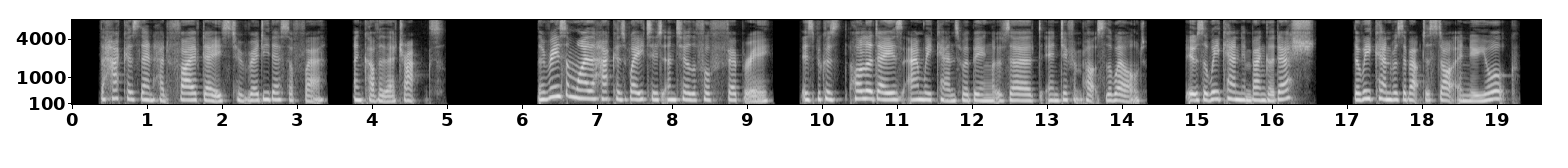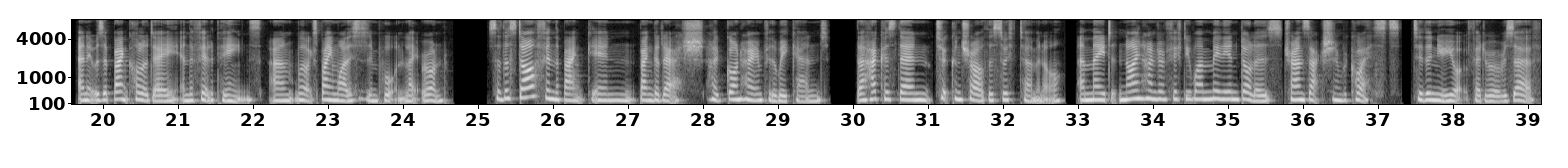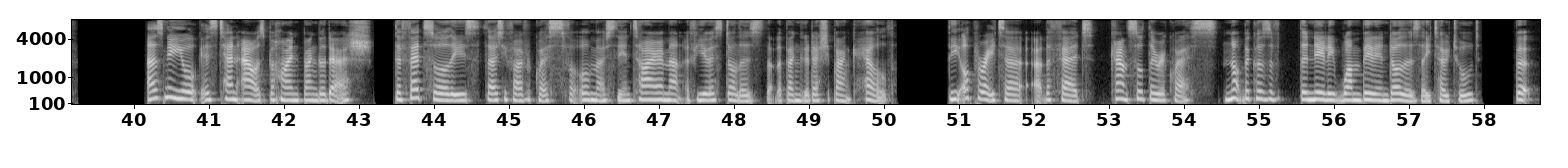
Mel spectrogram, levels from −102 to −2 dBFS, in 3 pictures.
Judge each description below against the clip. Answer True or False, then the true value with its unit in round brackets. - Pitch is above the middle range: True (230 Hz)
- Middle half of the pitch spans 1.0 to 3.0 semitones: True (2.5 semitones)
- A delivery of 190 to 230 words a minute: False (155 wpm)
